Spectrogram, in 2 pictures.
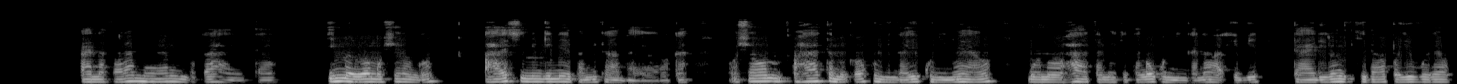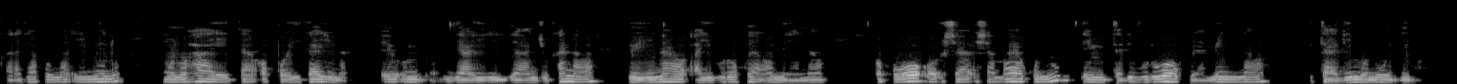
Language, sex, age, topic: Oshiwambo, male, 25-35, agriculture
